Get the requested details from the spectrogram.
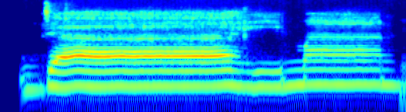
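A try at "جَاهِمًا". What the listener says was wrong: Nggak ada yang panjang. Hinya baru panjang, ada yang mati. Salah. Yang panjang mana yo? Yang panjang yang mana yo? Iya, jim dulu betul bacanya. Cuma salah panjang pendeknya doang.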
